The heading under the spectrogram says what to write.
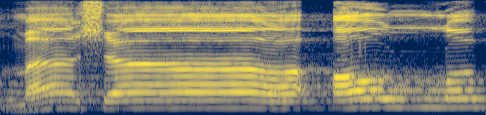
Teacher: Hamzahnya tipis, Allahnya tebal. Jangan Allah.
